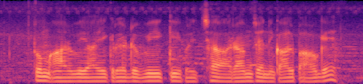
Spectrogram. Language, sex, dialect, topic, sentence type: Hindi, male, Kanauji Braj Bhasha, banking, statement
